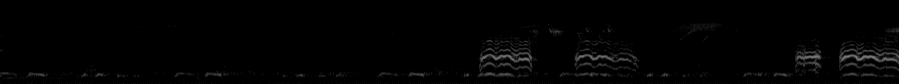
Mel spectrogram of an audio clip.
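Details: A family of rock hyraxes relaxing on rocks in the African bush; a rock hyrax gives loud, harsh, wavering wails in short bursts over softer repeated low notes.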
